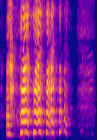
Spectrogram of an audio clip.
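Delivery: high, loud brittle laugh; forced laugh. Acted. Edena laughing off Kei's accusation, forced high laugh.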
